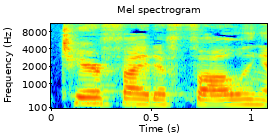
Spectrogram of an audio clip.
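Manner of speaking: ordinary delivery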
